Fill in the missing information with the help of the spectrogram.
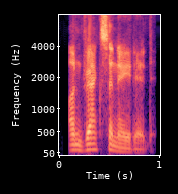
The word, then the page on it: unvaccinated: American English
